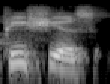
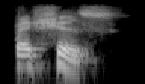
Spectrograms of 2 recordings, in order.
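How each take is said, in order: First: An extra 'ee' sound comes before the ending. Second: No extra 'ee' sound comes before the ending. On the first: The speaker calls it wrong. "Not precious" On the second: The speaker calls it right. "I sound should not be there"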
